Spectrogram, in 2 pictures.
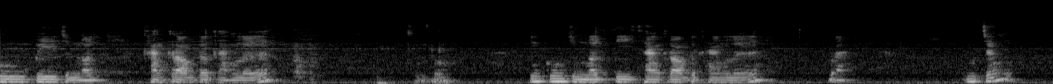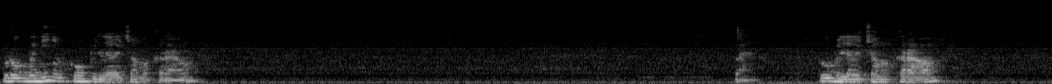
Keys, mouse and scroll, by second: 4.0 ctrl+z, 5.8-10.3 drag, 10.5-20.4 drag.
